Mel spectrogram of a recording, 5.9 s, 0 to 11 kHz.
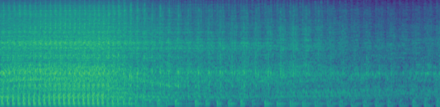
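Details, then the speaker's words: Royal Enfield Bullet 500 single after head gasket replacement, exhaust blow at head fixed, baffle removed and carb needle raised, cold on choke, idle then raised slightly: even thump-thump, crisp exhaust beat, no knocks or rattles; normal idle. "certainly a little bit more of a Boom coming out of the exhaust now than it was yesterday all sounds pretty happy with life both from exhaust and mechanically"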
